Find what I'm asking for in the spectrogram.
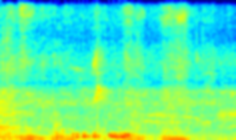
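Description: Pigeons coo softly inside a breeder's cage where a hen sits on a clay nest pot. The low, throaty calls murmur close by and repeat loosely over a faint background hiss.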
